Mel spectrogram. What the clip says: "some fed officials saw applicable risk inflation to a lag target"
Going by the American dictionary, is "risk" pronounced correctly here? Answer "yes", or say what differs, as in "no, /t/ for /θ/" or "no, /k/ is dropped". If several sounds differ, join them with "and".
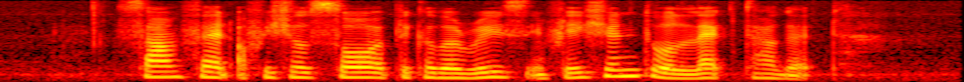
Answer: no, /k/ is dropped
